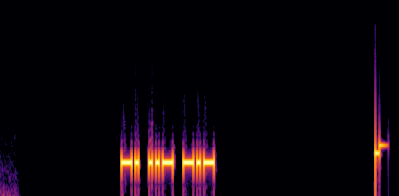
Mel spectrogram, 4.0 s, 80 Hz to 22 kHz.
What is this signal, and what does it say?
Morse code, heard as a keyed tone, about 34 wpm, 700 Hz. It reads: NUK
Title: USA Call Sign Postfixes - 3 Letters 35wpm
